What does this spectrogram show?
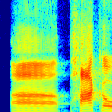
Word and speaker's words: Paco: Paco rhymes with taco.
